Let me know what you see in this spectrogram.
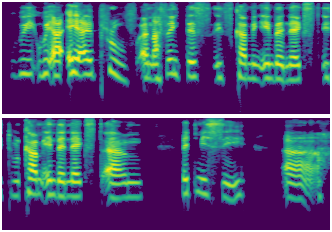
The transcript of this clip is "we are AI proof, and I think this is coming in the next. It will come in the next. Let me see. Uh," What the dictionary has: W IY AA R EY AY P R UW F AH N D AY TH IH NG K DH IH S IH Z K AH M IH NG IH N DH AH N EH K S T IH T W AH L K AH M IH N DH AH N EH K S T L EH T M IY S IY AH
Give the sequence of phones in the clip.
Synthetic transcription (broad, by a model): W IY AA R EY AY P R UW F AH N D AY TH IH NG K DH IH S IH S K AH M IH NG IH N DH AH N EH K S T IH T W AH L K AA M IH N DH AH N EH K S T L EH T M IY S IY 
